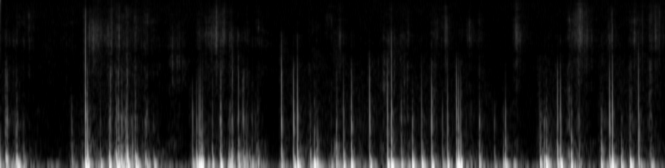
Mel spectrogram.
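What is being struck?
Silicone pot lid.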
